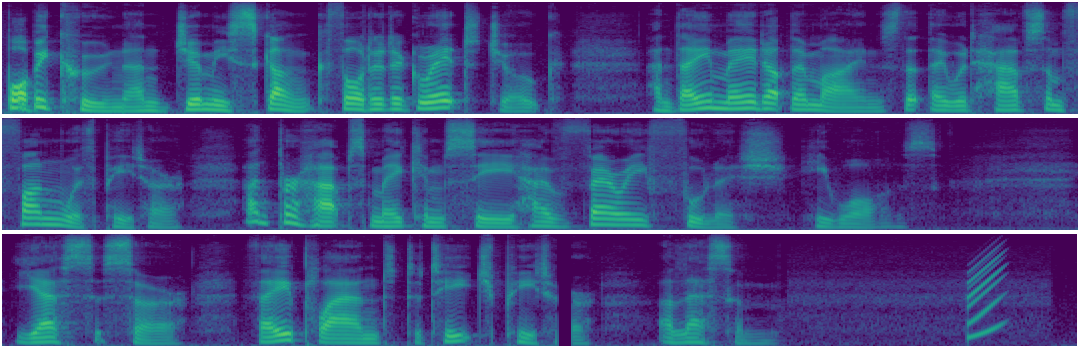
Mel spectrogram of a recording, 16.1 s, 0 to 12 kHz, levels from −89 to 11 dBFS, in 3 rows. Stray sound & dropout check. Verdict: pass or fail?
fail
